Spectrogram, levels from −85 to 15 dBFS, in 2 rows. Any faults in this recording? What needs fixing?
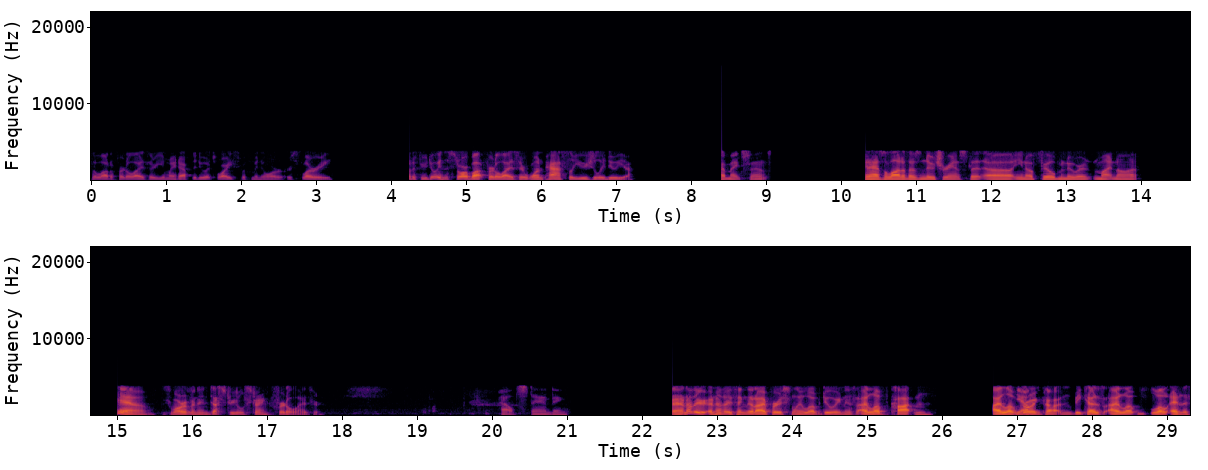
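Automatic gain rising from 0.05 to 7.21 s: the gain control judged the input too quiet and raised it by about 17 dB, swelling voice and background together.

Clipped start after a pause at 4.21, 8.37, 10.29, 14.97, 22.37 and 26.64 s: after silences of 0.8 to 1.4 s, the output device's wake-up swallows 36 to 43 ms of each onset.

To prevent both, keep the playback device active through silences and start the gain control at a calibrated level rather than ramping from low gain.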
